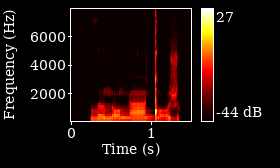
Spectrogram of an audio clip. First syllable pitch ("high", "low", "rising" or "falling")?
high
